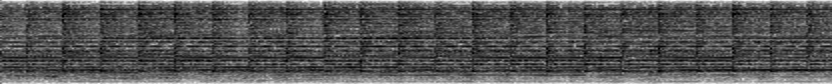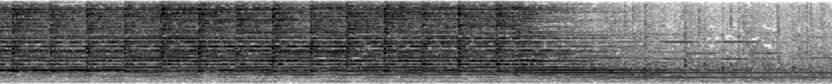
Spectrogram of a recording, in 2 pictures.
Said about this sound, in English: As the headlines over the weekend have come fast and furious, let's get the opening bell here.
